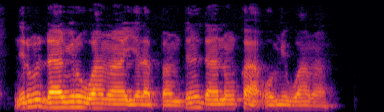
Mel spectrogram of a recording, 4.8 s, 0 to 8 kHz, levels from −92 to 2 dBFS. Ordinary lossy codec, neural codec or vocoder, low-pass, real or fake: Opus, 64 kbps; none; 7.2 kHz; real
